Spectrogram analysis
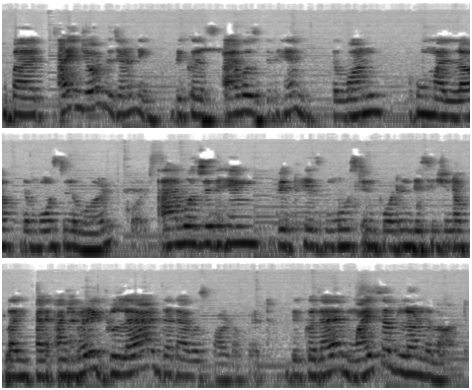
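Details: Adult woman speaking; typical speech.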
